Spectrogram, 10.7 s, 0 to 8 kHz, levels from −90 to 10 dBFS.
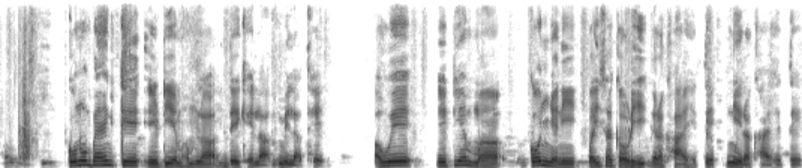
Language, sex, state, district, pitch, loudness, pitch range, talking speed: Chhattisgarhi, male, Chhattisgarh, Rajnandgaon, 135 Hz, -15 LUFS, 120-185 Hz, 135 wpm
